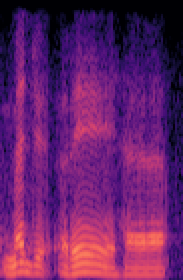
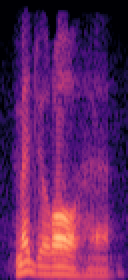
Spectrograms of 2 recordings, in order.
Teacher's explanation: والإمالة هي أقرب إلى الياء منها إلى الألف · Shown in: first take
